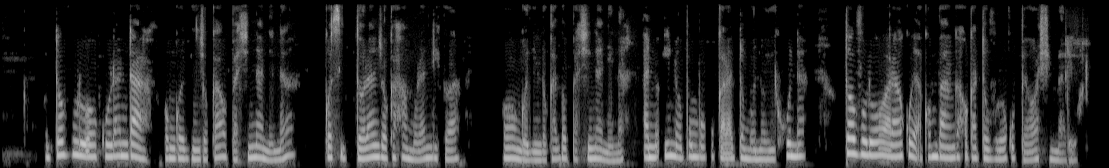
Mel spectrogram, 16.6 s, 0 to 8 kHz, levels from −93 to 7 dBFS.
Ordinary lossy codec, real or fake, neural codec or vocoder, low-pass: MP3, 64 kbps; real; none; 7.2 kHz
